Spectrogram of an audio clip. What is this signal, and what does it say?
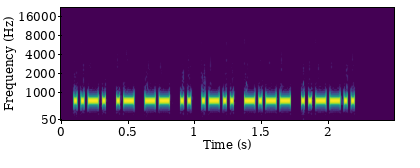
Morse code, heard as a keyed tone, about 47 wpm, 700 Hz. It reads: FAMILY?
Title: Sentences from Top 1000 Words - Review Part 4 - 45wpm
